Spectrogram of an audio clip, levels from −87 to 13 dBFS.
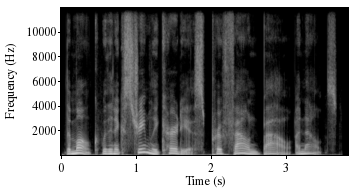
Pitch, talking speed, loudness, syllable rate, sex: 175 Hz, 140 wpm, -18 LUFS, 4.5 syllables/s, female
